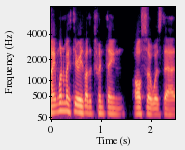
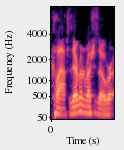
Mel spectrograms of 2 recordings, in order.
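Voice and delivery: normal talking voice

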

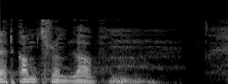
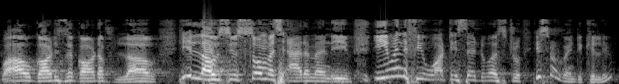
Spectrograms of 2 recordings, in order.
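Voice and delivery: loud, gushing false reassurance; persuading devil; 4 semitones higher, 8 dB louder than usual. Retold or imitated. Devil persuading Adam and Eve, gushing and loud. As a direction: swing up high and loud, then ease down.

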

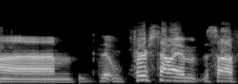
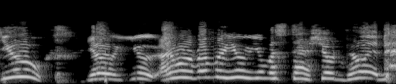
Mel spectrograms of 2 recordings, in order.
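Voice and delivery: imitating a scream; 11 semitones higher than usual. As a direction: yell it like road rage at the guy who cut you off. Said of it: "screaming at that dude".

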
